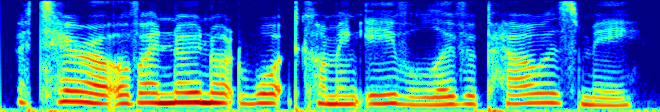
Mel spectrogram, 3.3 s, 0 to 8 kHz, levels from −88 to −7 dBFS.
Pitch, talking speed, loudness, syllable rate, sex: 230 Hz, 200 wpm, -15 LUFS, 5.6 syllables/s, female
